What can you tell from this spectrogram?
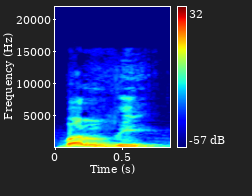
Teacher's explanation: یہاں را مشدد کے نیچے زیر ہے تو را باریک ہوگی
